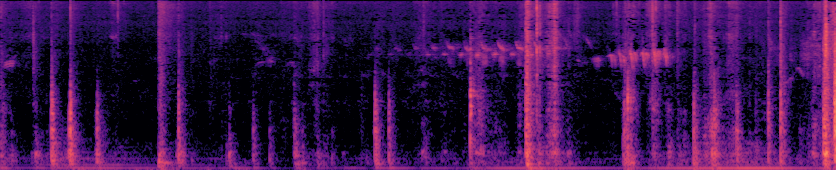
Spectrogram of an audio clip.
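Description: A wooden bar creaks and knocks against a car's bumper as it is levered.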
